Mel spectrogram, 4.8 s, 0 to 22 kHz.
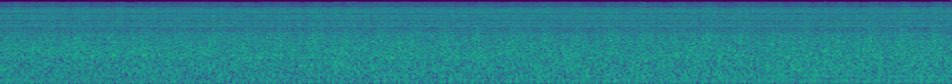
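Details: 1968 Chevy C10 V8 just revived after sitting 15–16 years, running on old fuel: deep burble at idle, a bit lumpy and uneven but it keeps running on its own; good oil pressure, normal running, may need tuning.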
